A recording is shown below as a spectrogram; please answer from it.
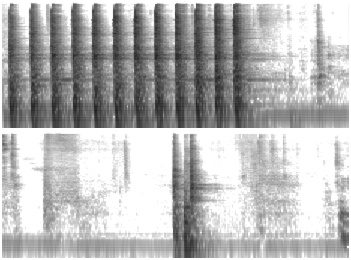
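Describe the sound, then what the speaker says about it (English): About a dozen rapid, evenly spaced metal taps from a small hammer striking a screwdriver to break a seal on a shallow water pump, then a low hum with a few scattered knocks and one later louder clunk. "give me a straight edge and a little hammer. See if I can't break this seal."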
